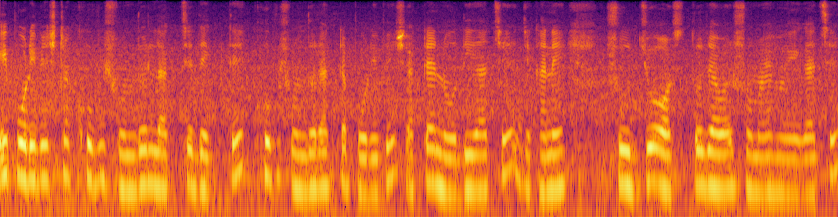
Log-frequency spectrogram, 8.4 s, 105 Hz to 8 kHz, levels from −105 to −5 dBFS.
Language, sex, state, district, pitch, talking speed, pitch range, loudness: Bengali, female, West Bengal, Purulia, 190 Hz, 145 wpm, 180-220 Hz, -18 LUFS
